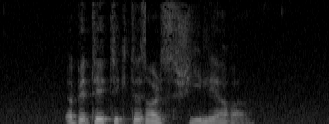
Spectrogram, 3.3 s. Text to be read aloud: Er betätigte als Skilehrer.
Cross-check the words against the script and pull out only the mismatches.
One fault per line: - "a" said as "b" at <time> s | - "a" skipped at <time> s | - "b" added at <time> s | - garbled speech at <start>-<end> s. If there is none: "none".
none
